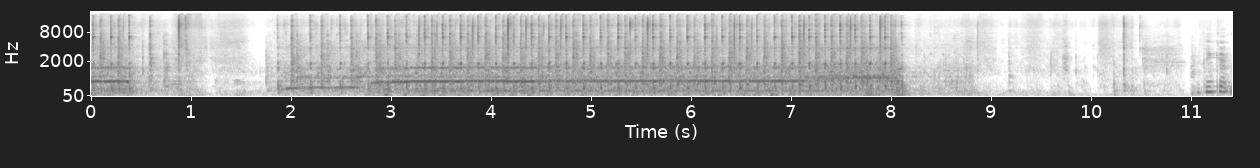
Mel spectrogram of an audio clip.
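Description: A sewing machine back stitches and then runs a straight seam down the edge of a black and white journal cover, a loud, steady motor whir with a rapid needle rhythm that starts after a brief pause and stops near the end.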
